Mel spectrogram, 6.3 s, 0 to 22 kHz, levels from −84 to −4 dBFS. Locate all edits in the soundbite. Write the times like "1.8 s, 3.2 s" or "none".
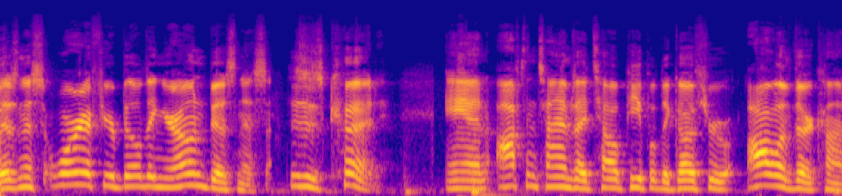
2.0 s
